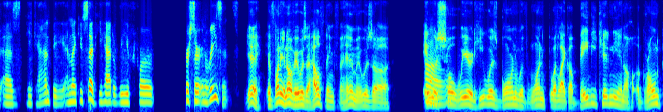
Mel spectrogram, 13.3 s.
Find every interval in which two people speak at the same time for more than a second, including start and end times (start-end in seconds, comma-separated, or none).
none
